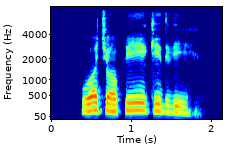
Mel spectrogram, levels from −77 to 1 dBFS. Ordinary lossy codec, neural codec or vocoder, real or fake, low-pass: MP3, 64 kbps; codec, 16 kHz, 4 kbps, FunCodec, trained on Chinese and English, 50 frames a second; fake; 7.2 kHz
